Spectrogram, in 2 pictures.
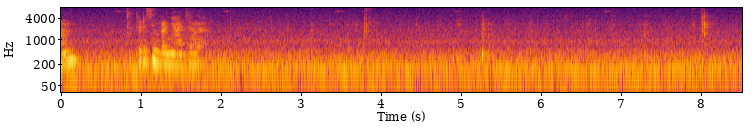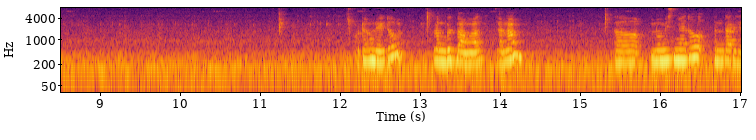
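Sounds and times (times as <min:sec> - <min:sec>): low hum: 0:00.0 - 0:17.0
person chewing: 0:02.4 - 0:12.2.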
